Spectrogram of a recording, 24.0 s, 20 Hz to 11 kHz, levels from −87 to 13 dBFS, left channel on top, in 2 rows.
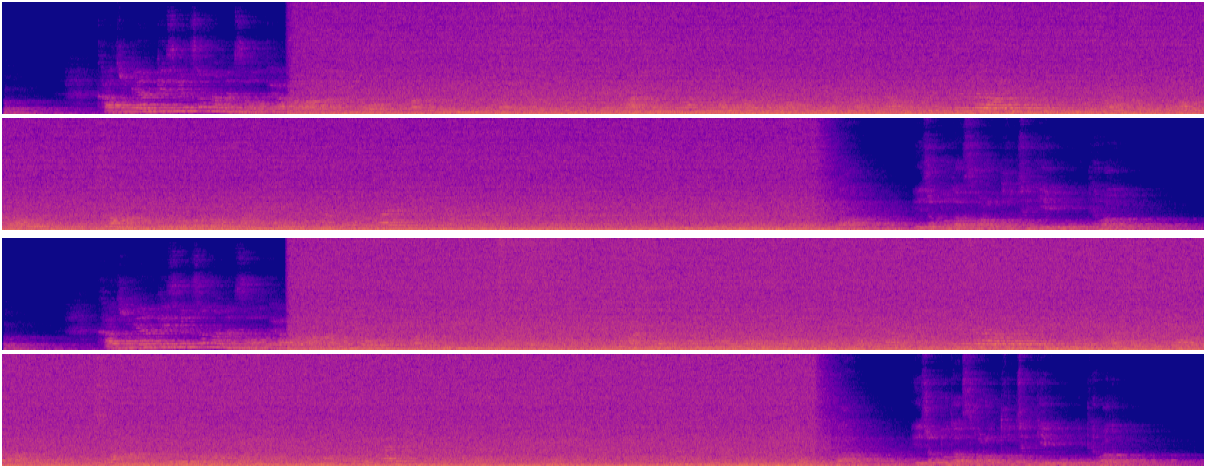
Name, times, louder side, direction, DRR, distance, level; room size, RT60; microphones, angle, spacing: voice 1, 0.7-12.3 12.7-16.6, equal, 45° left, -8 dB, 1.0 m, -32 dB
sound 1, 2.8-20.2, right 1 dB, 25° right, 0.4 m, -27 dB
sound 2, 5.2-21.0, left 3 dB, 85° left, 0.3 m, -33 dB
voice 2, 16.9-18.0 18.5-20.6 21.1-23.2, equal, 65° right, -6 dB, 1.0 m, -35 dB
6.5 x 2.3 x 3.5 m, 2.7 s
head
